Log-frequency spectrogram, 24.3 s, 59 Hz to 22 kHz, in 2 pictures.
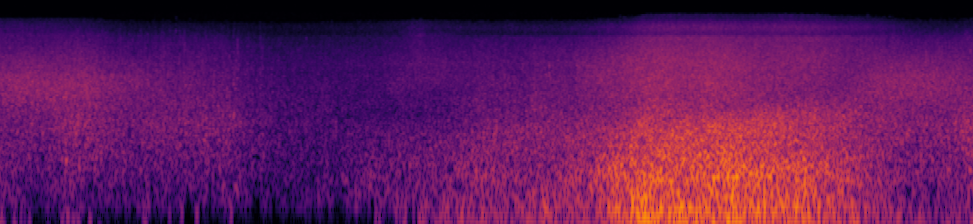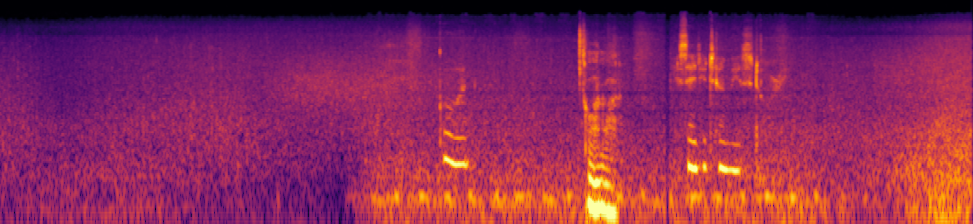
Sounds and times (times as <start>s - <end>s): Speech: 17.7s - 18.1s, 19.4s - 20.0s, 20.6s - 22.0s.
